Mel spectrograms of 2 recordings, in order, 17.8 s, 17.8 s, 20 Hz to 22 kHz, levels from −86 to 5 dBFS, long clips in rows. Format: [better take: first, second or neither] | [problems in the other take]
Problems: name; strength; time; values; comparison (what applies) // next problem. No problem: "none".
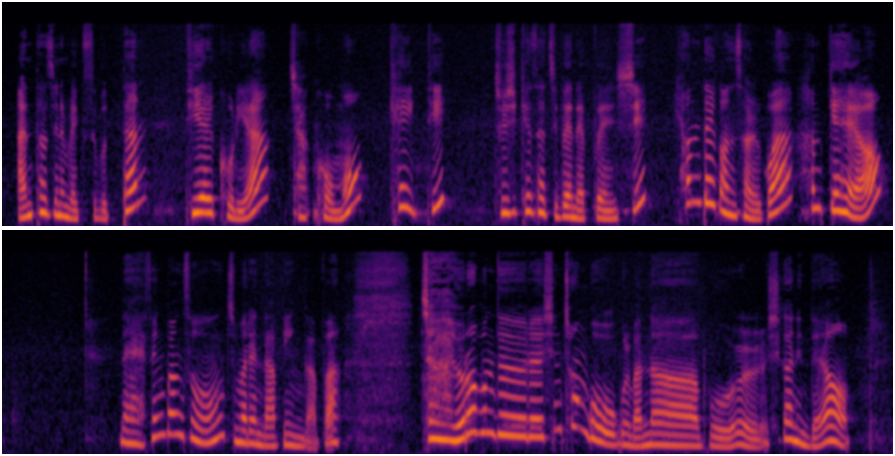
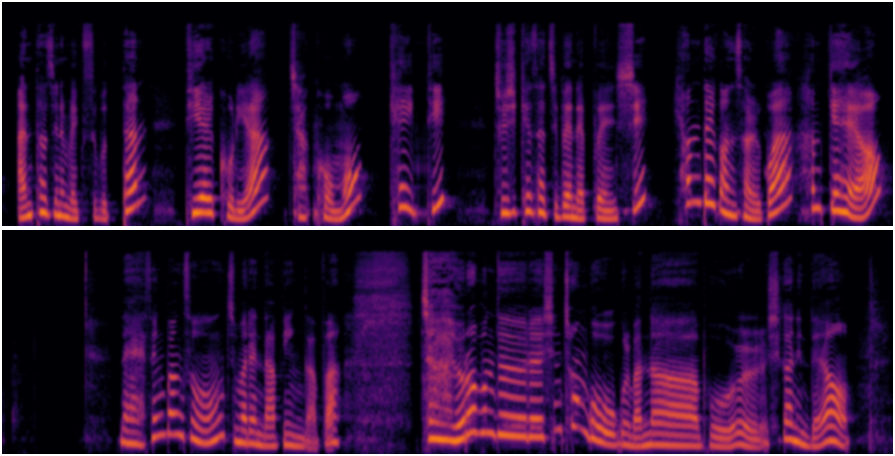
second | hiss; faint; throughout; 30 dB below the speech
